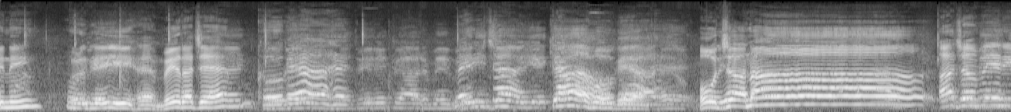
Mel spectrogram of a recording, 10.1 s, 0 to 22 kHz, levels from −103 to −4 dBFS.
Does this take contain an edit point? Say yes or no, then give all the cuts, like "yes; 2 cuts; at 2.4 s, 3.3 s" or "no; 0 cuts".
no; 0 cuts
